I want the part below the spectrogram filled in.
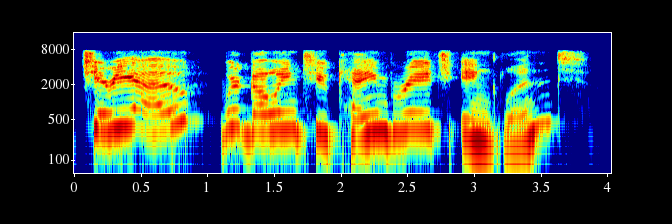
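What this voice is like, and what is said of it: Poor attempt at British accent. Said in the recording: “I was going to try to do a British accent ... That wasn't at all close.”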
